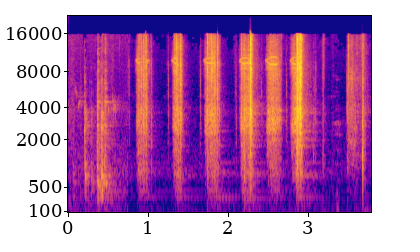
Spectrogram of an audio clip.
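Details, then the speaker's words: Reel mower cutting unit after being jammed into concrete: sharp metallic rasping bursts about twice a second, once per reel turn, when reel motors run; reel catching a high spot on the bed knife, which needs grinding. "a high spot on the bed knife and when you run the motors on the reels you can hear it makes a loud racket"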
